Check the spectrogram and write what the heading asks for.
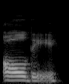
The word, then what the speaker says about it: Aldi: of that michael's saying i love how you pronounce aldi we pronounce it like all aldi oh aldi oh okay yeah i say aldi we have aldi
